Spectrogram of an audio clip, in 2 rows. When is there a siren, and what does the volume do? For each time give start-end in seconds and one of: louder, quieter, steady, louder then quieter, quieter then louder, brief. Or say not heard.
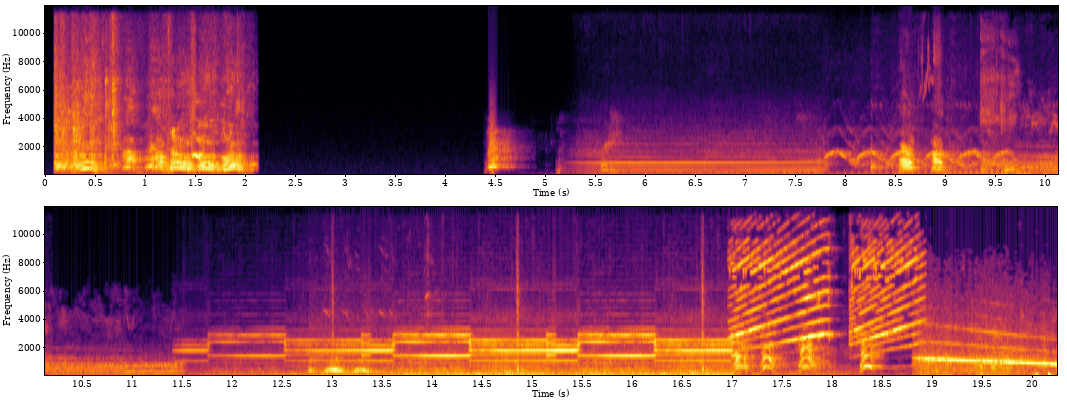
5.2-20.2 louder.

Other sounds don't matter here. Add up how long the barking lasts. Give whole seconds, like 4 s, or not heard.
8 s.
